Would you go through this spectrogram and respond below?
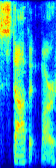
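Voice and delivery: put-on quiet voice. Retelling the scene where Mark chokes Cecil, with Immortal quietly saying it. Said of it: "Immortal quietly going".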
